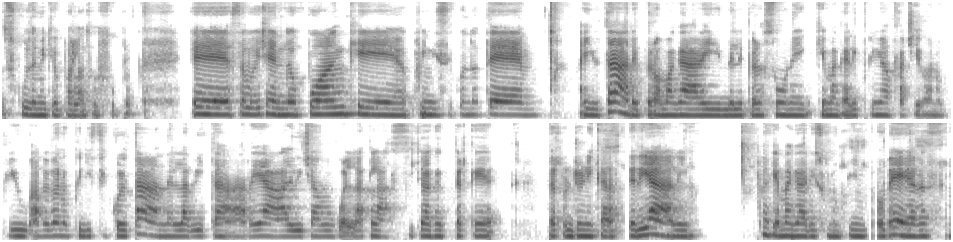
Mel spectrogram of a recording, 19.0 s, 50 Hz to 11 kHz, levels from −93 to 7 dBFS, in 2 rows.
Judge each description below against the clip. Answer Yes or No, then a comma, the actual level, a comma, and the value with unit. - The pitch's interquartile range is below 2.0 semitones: Yes, narrow, 1.2 semitones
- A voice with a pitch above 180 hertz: No, medium, 175 Hz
